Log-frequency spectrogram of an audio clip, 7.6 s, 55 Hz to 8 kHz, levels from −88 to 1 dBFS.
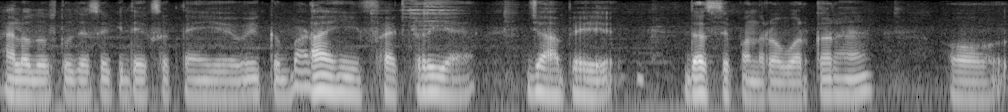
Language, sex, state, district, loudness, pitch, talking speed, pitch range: Hindi, male, Bihar, Kaimur, -23 LUFS, 120 Hz, 165 wpm, 115-130 Hz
